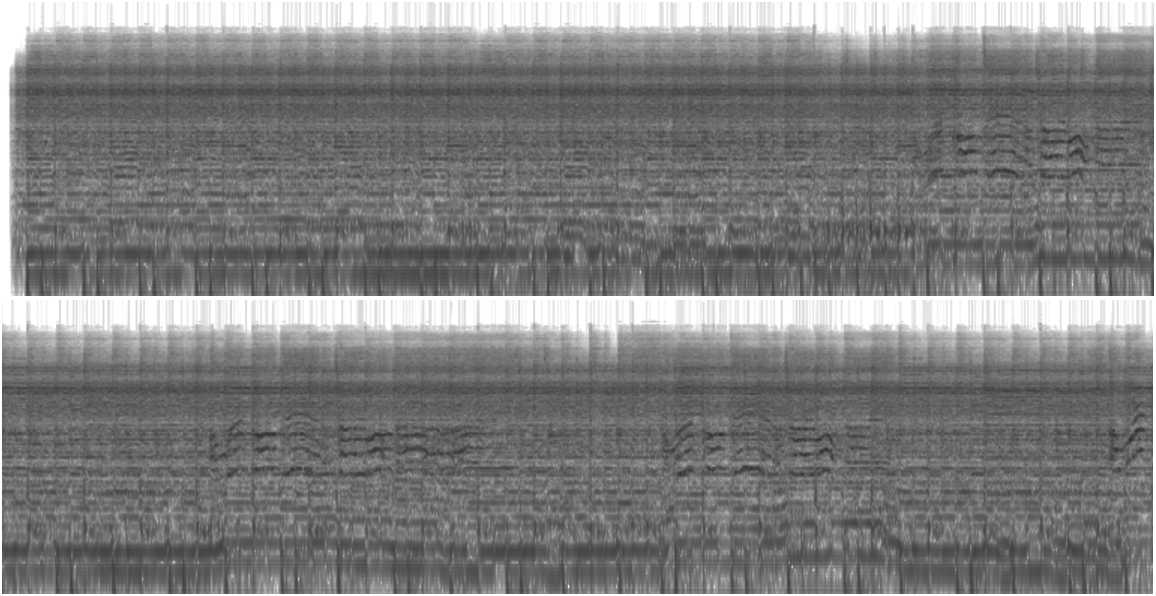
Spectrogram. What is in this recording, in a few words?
Cassette Music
